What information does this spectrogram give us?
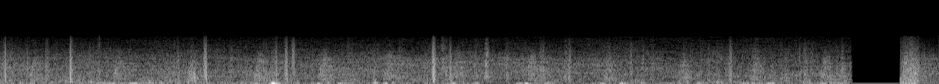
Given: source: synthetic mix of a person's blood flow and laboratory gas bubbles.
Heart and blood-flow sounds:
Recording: Doppler ultrasound of blood flow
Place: subclavian vein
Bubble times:
no bubbles
From the record:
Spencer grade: 0 (complete lack of bubble signals)

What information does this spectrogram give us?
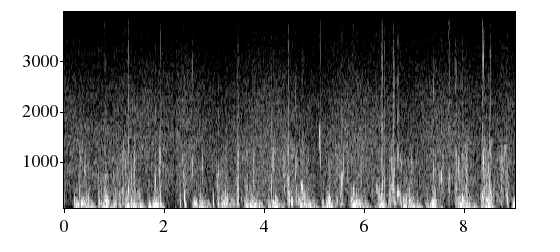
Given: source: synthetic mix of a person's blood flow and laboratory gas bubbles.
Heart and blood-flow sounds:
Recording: Doppler ultrasound of blood flow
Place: precordium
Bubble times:
0.00-0.04 s: bubbles
0.15-0.51 s: bubbles
0.65-0.93 s: bubbles
0.95-1.41 s: bubbles
1.79-1.98 s: bubbles
2.29-2.47 s: bubbles
2.52-2.59 s: bubbles
2.94-3.78 s: bubbles
4.09-4.22 s: bubbles
4.34-4.85 s: bubbles
5.07-5.11 s: bubbles
5.25-6.05 s: bubbles
6.12-6.93 s: bubbles
7.32-7.61 s: bubbles
7.67-8.10 s: bubbles
8.33-8.63 s: bubbles
8.69-8.91 s: bubbles
From the record:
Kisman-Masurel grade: 342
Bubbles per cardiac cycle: rolling drumbeat, 9 or more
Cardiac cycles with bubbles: 100%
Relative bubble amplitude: moderate (0.250 to 0.450)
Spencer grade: 3 (all of the cardiac periods contain showers or single bubble signals, but not dominating or overriding the cardiac motion signals)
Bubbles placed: anywhere in the cardiac cycle

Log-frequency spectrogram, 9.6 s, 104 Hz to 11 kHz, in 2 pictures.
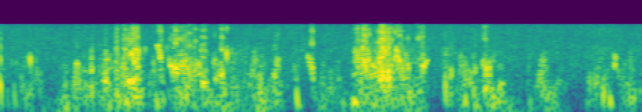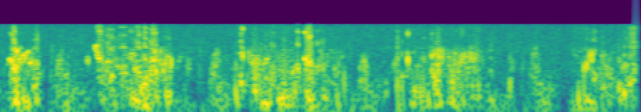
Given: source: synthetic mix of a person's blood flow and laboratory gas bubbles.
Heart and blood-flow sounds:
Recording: Doppler ultrasound of blood flow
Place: precordium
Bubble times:
0.00-0.19 s: bubbles
0.24-0.39 s: bubbles
0.50-1.91 s: bubbles
2.07-2.19 s: bubbles
2.21-2.45 s: bubbles
2.66-3.27 s: bubbles
3.34-3.85 s: bubbles
4.42-4.83 s: bubbles
4.90-5.19 s: bubbles
5.49-6.31 s: bubbles
6.57-7.49 s: bubbles
7.73-8.60 s: bubbles
8.65-8.75 s: bubbles
9.12-9.63 s: bubbles
From the record:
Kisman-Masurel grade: 444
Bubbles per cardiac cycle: continuous sound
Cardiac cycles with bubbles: 100%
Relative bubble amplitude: maximal (0.775 to 0.999)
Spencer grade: 4 (maximum detectable bubble signal sounding continuously throughout systole and diastole of every cardiac period, and overriding the amplitude of the normal cardiac signals)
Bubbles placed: only in the low amplitude regions of the cardiac cycle

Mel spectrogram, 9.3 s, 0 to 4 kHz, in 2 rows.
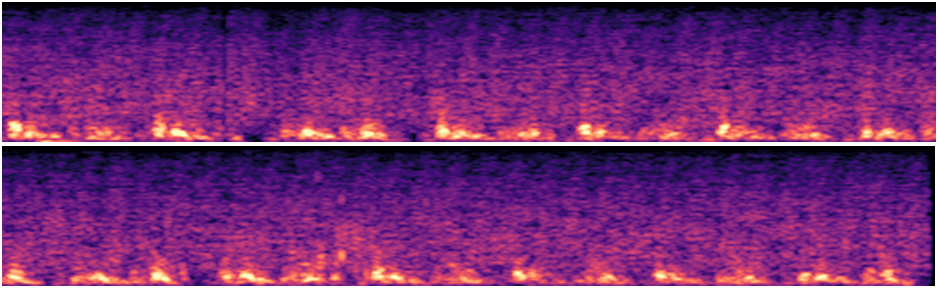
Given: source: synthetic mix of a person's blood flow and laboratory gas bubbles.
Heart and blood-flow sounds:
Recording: Doppler ultrasound of blood flow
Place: precordium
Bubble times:
5.47-5.64 s: bubbles
5.78-5.88 s: bubbles
6.08-6.62 s: bubbles
From the record:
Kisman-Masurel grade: 111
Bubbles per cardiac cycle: 1 to 2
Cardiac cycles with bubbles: 1 to 10%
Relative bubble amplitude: barely perceptible (0.100 to 0.250)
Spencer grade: 1 (occasional bubble signal discernible with the cardiac motion signal, with majority of cardiac periods free of bubbles)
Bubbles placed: anywhere in the cardiac cycle

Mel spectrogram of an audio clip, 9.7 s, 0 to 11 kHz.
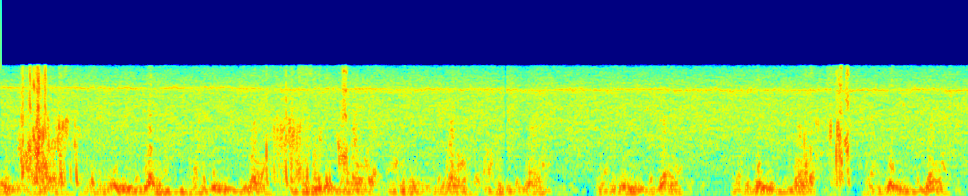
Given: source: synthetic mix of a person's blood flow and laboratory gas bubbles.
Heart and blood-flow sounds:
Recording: Doppler ultrasound of blood flow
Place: precordium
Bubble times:
0.16-0.81 s: bubbles
0.88-0.98 s: bubbles
2.62-3.54 s: bubbles
3.65-3.79 s: bubbles
8.01-8.22 s: bubbles
8.26-8.52 s: bubbles
From the record:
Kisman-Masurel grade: 223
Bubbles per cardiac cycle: several, 3 to 8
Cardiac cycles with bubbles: 10 to 50%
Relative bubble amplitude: loud (0.450 to 0.775)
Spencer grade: 2 (many but less than half of the cardiac periods contain bubble signals, singularly or in groups)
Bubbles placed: only in the low amplitude regions of the cardiac cycle

